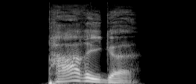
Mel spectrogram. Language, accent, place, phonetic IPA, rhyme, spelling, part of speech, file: German, Germany, Berlin, [ˈpaːʁɪɡə], -aːʁɪɡə, paarige, adjective, De-paarige.ogg
- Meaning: inflection of paarig: 1. strong/mixed nominative/accusative feminine singular 2. strong nominative/accusative plural 3. weak nominative all-gender singular 4. weak accusative feminine/neuter singular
